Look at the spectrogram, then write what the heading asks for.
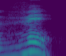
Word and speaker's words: в: le B on l'a vu c'était voilà ça c'est le B russe qui ressemble plutôt à un beta un betta grec ben là c'est le le V alors on pour c'est un V tout simplement voilà ça il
